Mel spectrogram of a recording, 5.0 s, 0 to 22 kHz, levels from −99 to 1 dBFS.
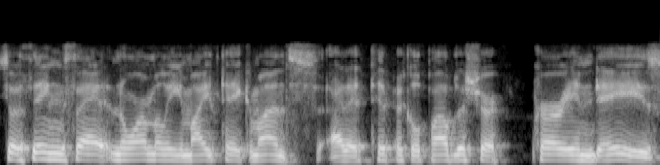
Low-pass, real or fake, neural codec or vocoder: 7.2 kHz; fake; codec, 16 kHz, 8 kbps, FunCodec, trained on LibriTTS, 25 frames a second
